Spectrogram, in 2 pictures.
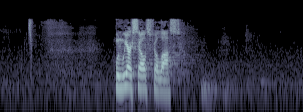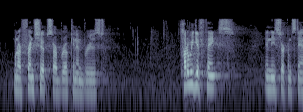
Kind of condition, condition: setting, large echoing room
